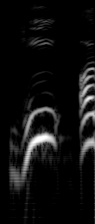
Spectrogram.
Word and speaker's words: year: A uniform में आया है ये, ए ईयर, इसका सही उच्चारण यी-अर होता है। यी के छोटी की मात्रा और अर, ईयर, YEAR, ईयर होता है। अतः साउंड आया है ये, न कि ई। अगर हम इसको ईयर बोलेंगे तो गलत होगा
